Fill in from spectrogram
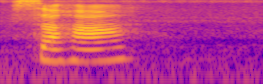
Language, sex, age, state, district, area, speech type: Marathi, female, 45-60, Maharashtra, Yavatmal, urban, read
